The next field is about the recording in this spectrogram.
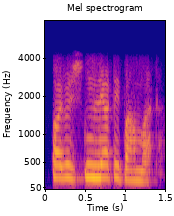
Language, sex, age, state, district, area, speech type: Kashmiri, male, 30-45, Jammu and Kashmir, Pulwama, rural, conversation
